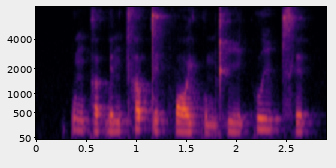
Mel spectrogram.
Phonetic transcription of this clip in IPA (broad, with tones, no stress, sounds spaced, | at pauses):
p ʊ˧ ŋ k ɐ˨ k̚ l ɪ˨˧ ŋ t̪ʰ ɐ˥ p̚ t̪ ɪ˨˥ k̚ f ɔː˨ j kʷ ɐ˨˩ m kʰ iː˨ t̚ kʷ iː˥ p̚ t͡sʰ ɪ˧ k̚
